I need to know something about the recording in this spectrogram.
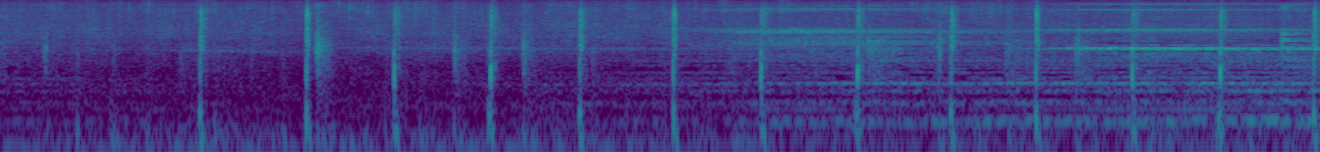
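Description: Footsteps tap steadily on a stone floor.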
